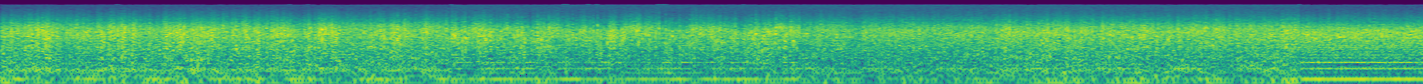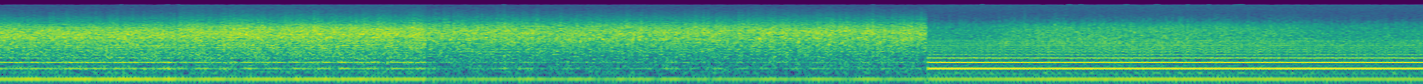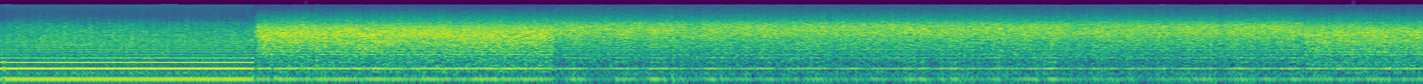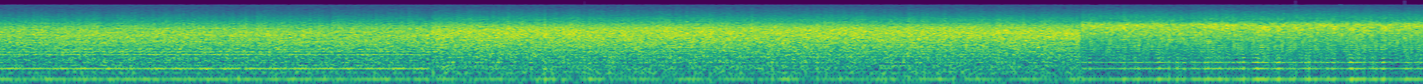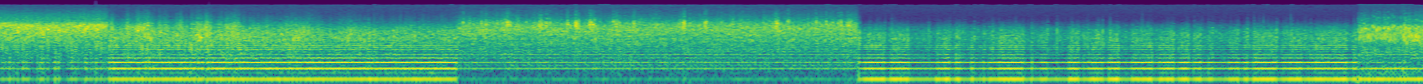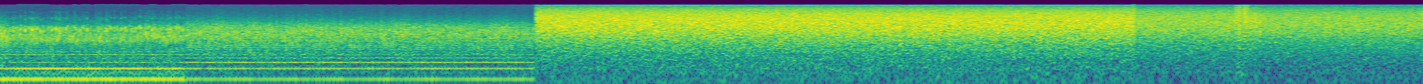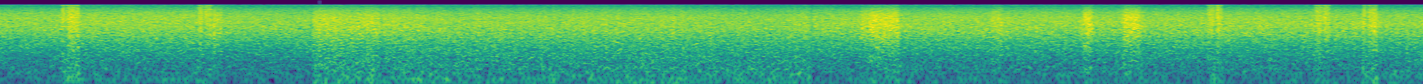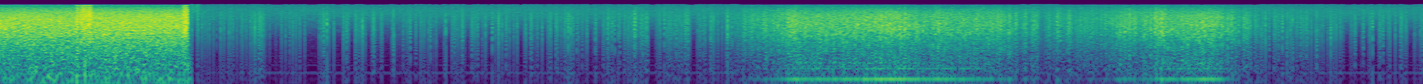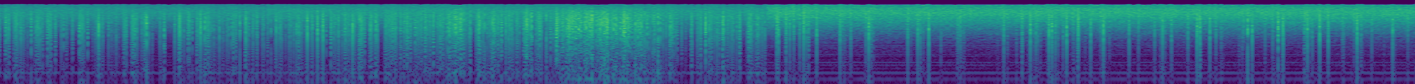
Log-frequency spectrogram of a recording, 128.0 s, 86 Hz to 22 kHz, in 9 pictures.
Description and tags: AM and FM static splices REEL
Looking for a new noise source? Here are 25 Splices of noise and interference sounds picked up on the AM and FM radio bands, normalized and formatted for use with the Morphagene! Save the Reel onto an SD card, load it onto your Morphagene and go exploring!
amfm, noise, interference, static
